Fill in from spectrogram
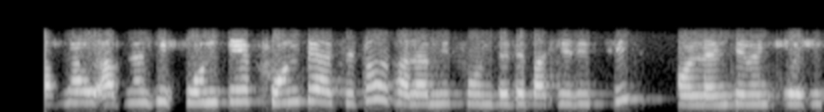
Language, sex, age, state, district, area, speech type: Bengali, female, 18-30, West Bengal, Hooghly, urban, conversation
